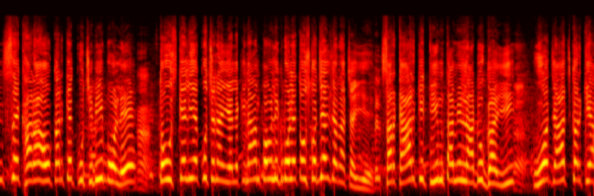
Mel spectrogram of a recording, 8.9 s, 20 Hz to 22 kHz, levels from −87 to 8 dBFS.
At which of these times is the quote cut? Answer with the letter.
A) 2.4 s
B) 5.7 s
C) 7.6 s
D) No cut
B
